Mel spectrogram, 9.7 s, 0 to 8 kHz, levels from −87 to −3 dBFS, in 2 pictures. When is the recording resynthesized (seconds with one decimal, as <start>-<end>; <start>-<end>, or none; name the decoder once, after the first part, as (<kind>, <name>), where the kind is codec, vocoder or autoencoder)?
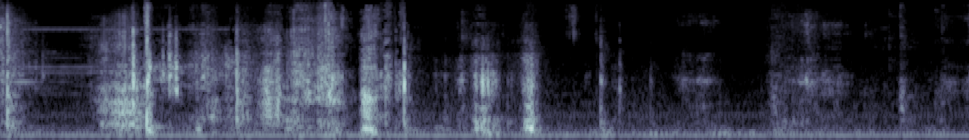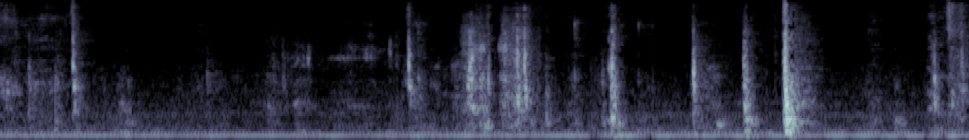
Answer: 6.0-6.8 (codec, SNAC)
